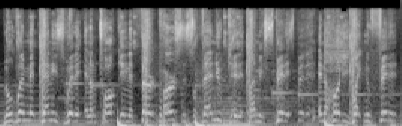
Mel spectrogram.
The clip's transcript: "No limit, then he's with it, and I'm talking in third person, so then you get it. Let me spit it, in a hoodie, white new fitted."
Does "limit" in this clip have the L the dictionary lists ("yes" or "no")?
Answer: no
